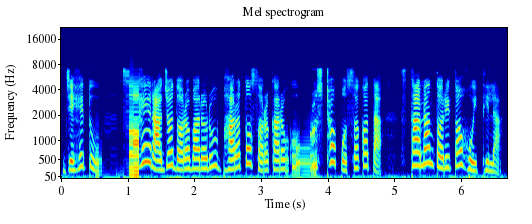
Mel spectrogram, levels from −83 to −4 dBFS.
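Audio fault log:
throughout, MP3 compression: treble cut at a fixed frequency, with plainly audible watery smearing, likely from low-bitrate encoding; the spectrogram shows a hard ceiling and flickering upper bins.
0.52–1.17 s and 3.37–3.84 s, robotic sound from repeated short buffers: a rigid 100 Hz metallic buzz as 10 ms segments loop over most of the audio, likely from late buffer delivery; the waveform shows identical repeating cycles.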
